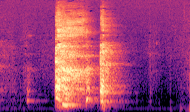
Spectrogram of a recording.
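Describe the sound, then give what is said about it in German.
Two harsh coughs from a person who has just choked on something: loud, rough bursts in quick succession, then quiet. “Entschuldigung, wenn sich jemand jetzt nicht wohl fühlt, wo ich gehustet.”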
